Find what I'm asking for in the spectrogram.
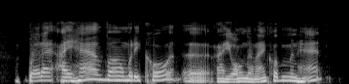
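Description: This man has a plain, everyday voice, moving fairly quickly with ordinary pitch variation. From New York. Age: 50s. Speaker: private investigator and radio host. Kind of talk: interview.

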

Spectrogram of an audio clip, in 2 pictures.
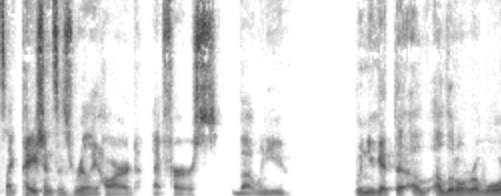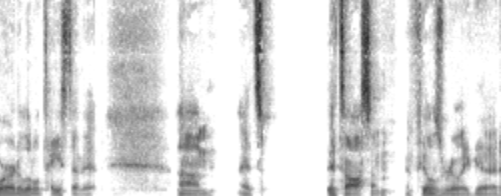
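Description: A man with a normal speaking voice talks at a fairly low pitch and moderate pace with ordinary pitch variation, on a very clean recording with a silent background and a dry, close sound with no echo. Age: 40s. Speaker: former adventure guide, comedian. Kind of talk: casual interview chat.

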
